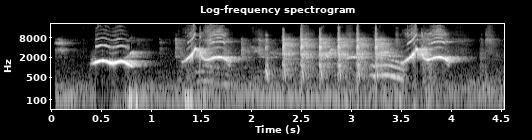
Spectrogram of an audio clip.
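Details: Indian green ringneck parakeets kept as pets, a family together indoors calling in front of a mirror: wavering whistled notes, rising squawky calls and a burst of clicking chatter, then a rising whistle ending in a held note.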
